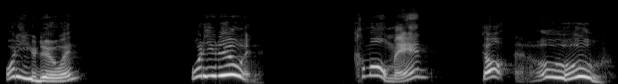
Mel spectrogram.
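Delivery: incredulous high yelp. Pretend. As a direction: squeal in mock horror at fans rushing the field. Mocking fans storming field.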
